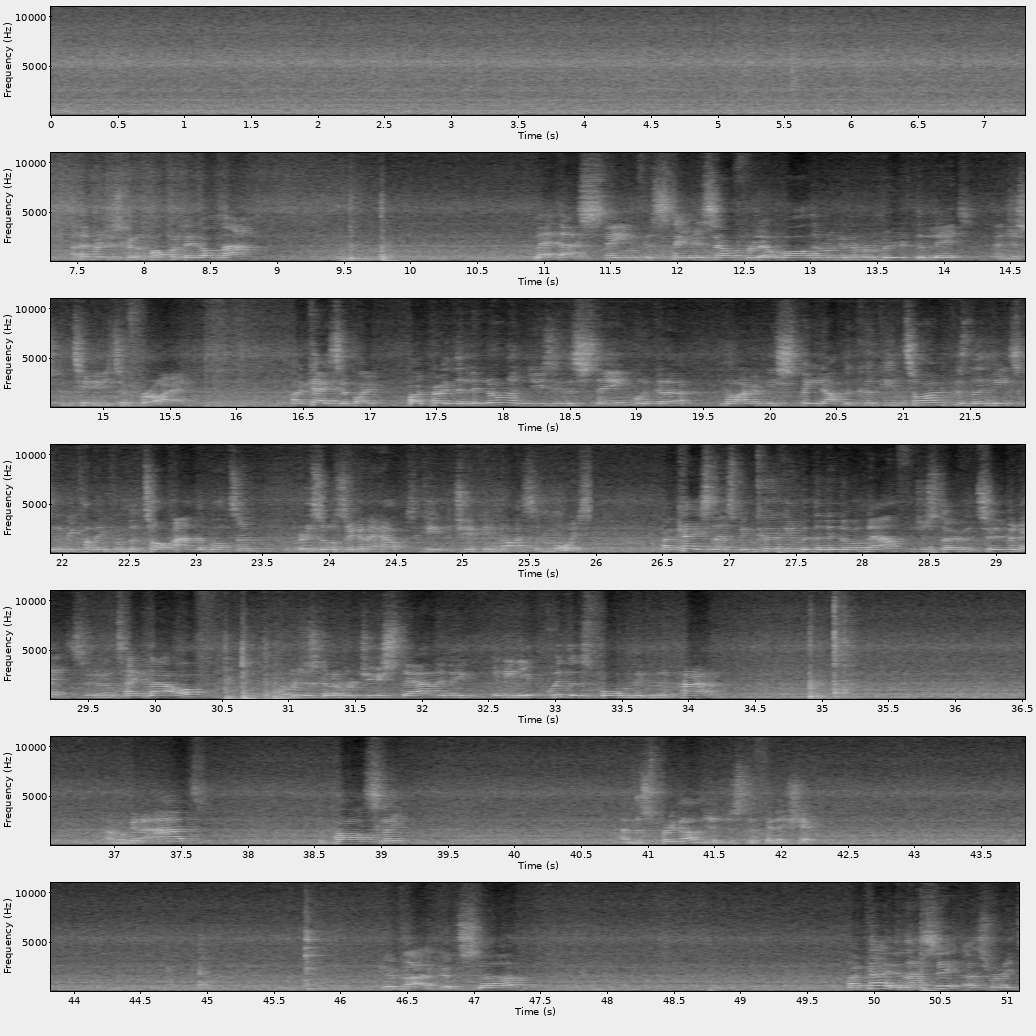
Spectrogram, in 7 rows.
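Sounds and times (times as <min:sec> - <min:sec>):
stir-fry sizzling in a frying pan: 0:00.0 - 0:09.5
steady frying hiss: 0:00.0 - 0:51.0.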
